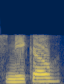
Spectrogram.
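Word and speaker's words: Niko: My name's Nico. That's N-I-K-O. And then I'm calling with the Bank of Cardiff, and that's spelled C-A-R-D-I-F-F, as in Frank, Frank.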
